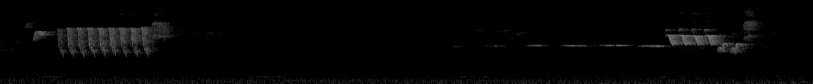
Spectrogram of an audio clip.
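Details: Nightingale in countryside forest of the Lot, southern France, June morning: a rapid rattling trill of repeated notes, a long quiet gap with a faint thin whistle, then another short fast trill.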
